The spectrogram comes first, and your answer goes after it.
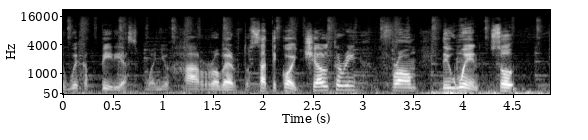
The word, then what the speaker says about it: Saticoy: do that right now sati koi everybody syllables three syllables you wanna know what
